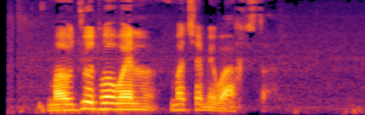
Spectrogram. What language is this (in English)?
Pashto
